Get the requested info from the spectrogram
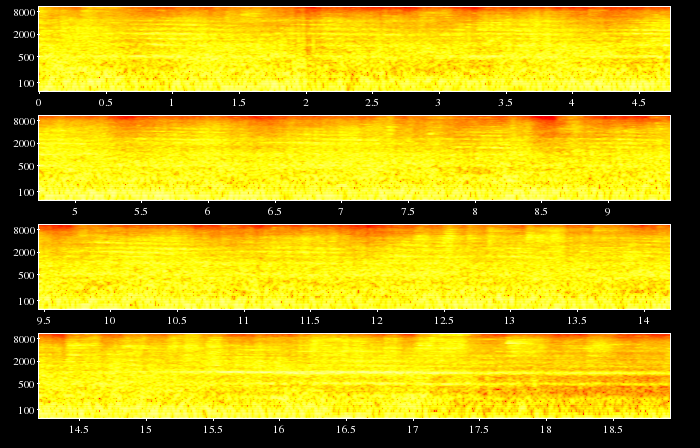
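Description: Double-stack intermodal container cars of a freight train rolling past close by: a steady rumble of wheels on rail with squealing wheels. A steady high squeal comes up about three-quarters of the way through, and the overall level drops near the end.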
